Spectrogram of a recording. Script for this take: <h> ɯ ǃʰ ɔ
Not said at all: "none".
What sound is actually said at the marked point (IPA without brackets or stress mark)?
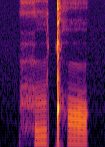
h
